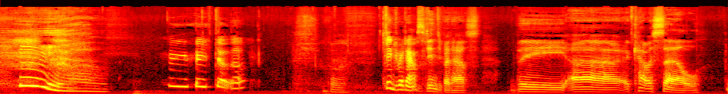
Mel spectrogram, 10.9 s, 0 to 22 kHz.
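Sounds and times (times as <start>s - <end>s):
person yawning: 0.0s - 1.7s
speech: 0.7s - 1.2s, 3.4s - 3.8s, 5.0s - 10.9s.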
